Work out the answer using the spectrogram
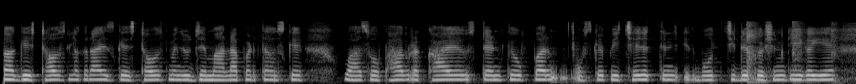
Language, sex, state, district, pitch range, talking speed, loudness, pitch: Hindi, female, Uttar Pradesh, Hamirpur, 210-215 Hz, 225 wpm, -25 LUFS, 215 Hz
